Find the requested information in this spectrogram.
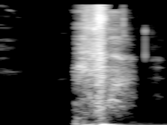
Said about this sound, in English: Bless you.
